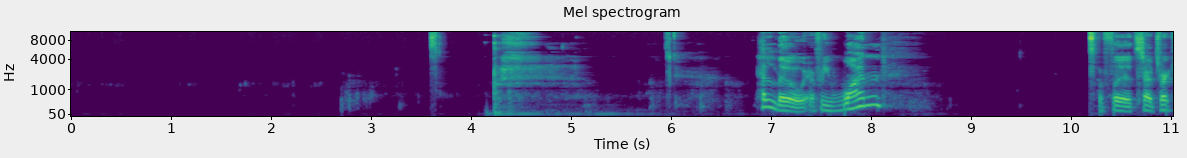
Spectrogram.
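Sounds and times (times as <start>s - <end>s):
woman speaking: 6.9s - 8.3s, 10.2s - 11.0s.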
